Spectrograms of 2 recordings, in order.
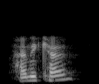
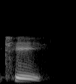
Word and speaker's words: Honeycutt: Bill Honeycutt, HoneyCutt, two T's.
